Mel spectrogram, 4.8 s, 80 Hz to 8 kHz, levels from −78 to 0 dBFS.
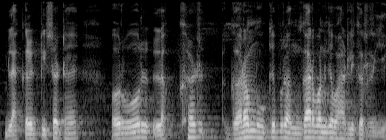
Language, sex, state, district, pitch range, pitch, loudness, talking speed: Hindi, male, Maharashtra, Gondia, 105-135 Hz, 115 Hz, -19 LUFS, 210 wpm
